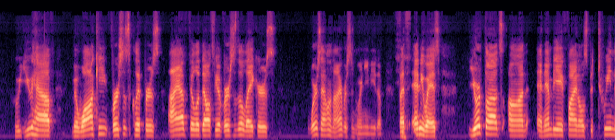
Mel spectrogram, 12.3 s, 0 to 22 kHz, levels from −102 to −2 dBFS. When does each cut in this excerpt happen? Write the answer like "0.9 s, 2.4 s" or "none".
none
